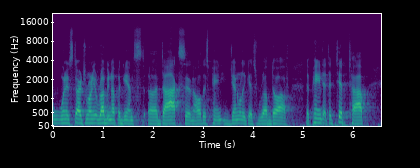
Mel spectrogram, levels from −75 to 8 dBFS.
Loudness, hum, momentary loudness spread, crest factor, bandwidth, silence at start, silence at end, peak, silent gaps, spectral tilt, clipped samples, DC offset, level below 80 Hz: -26 LUFS; none; 9 LU; 18 dB; 14.5 kHz; 0 s; 0 s; -6 dBFS; none; -6.5 dB/octave; under 0.1%; under 0.1%; -48 dBFS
